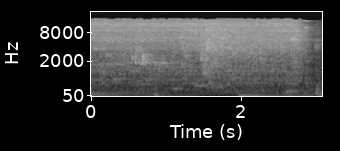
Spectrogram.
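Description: Tap water runs from a faucet while a single plant stem is rinsed, a steady close splashing stream with a low hum that shifts as the flow changes.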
